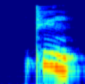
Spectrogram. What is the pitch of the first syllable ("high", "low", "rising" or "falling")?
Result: falling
